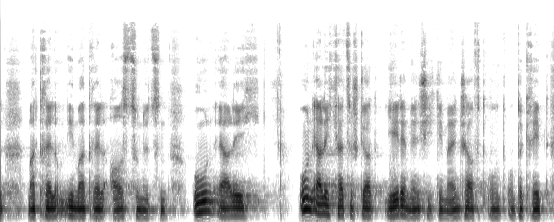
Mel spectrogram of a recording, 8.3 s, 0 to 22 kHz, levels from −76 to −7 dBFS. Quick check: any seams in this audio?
no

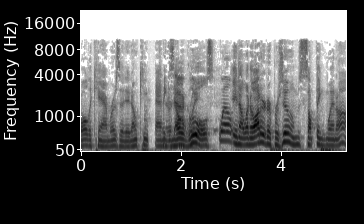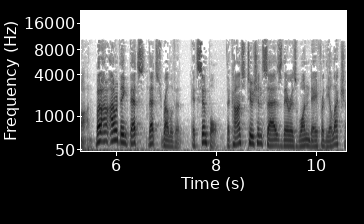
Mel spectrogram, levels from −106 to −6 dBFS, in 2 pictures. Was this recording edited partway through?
yes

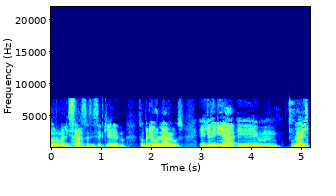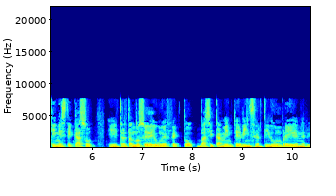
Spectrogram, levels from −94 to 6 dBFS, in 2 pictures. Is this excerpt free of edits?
no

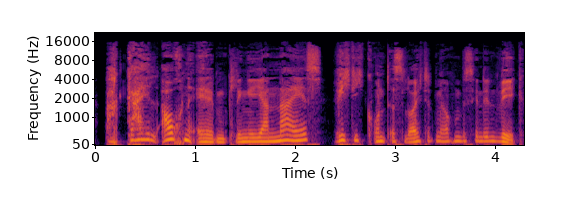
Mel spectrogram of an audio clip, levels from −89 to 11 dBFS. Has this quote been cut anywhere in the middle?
yes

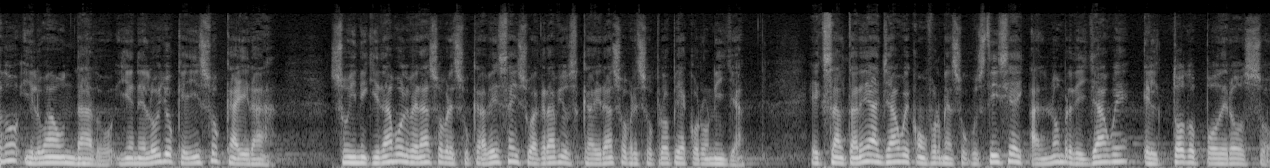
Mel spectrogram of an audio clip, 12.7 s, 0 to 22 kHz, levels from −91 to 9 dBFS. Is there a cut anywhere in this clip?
yes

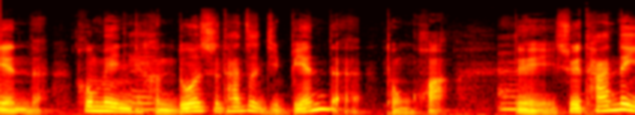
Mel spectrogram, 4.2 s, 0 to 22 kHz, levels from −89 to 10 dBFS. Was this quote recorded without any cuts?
yes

